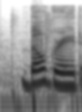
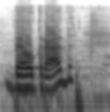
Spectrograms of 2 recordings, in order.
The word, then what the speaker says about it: Beograd: Belgrade is how we pronounce it in English, but it's actually pronounced Beograd, and that means white city.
